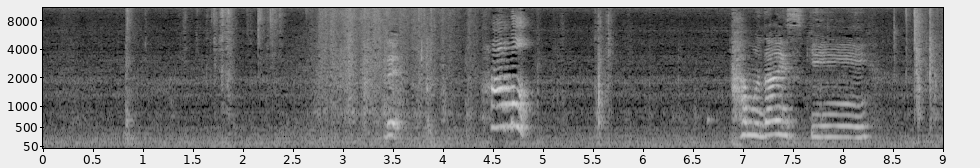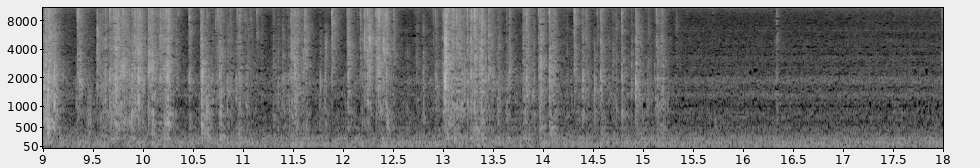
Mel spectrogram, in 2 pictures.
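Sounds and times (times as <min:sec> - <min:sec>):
plastic film crinkling: 0:01.6 - 0:04.4, 0:08.5 - 0:15.4.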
